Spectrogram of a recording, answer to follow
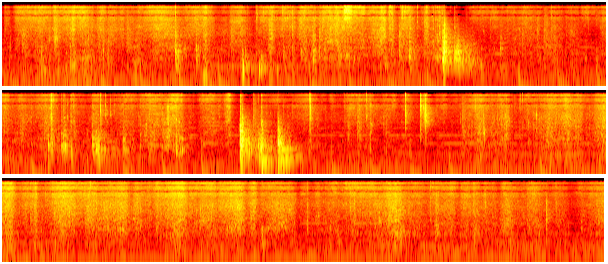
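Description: Packaging handled while unboxing a subwoofer: polystyrene foam end caps pulled off and plastic wrap rustling as it is peeled back, with two sharper, louder noises about five and ten seconds in. Faint steady background music runs underneath.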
